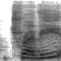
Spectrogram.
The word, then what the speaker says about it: Trevi: And, okay, so everybody, I just want to let you know, this is Trevi. Am I saying it right? Yes, you are. Okay. Just like the fountain.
